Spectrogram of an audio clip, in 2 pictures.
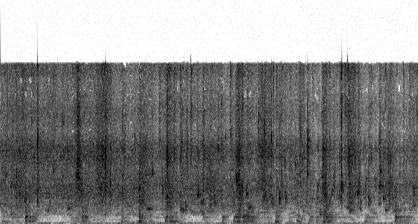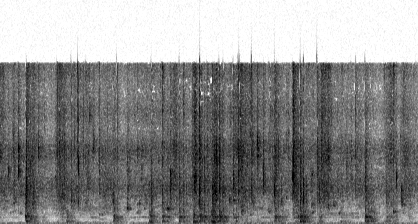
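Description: Shredded cabbage and egg stir-frying in a wok: a steady sizzle with frequent irregular scraping strokes as a silicone spatula stirs and tosses the food against the pan.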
